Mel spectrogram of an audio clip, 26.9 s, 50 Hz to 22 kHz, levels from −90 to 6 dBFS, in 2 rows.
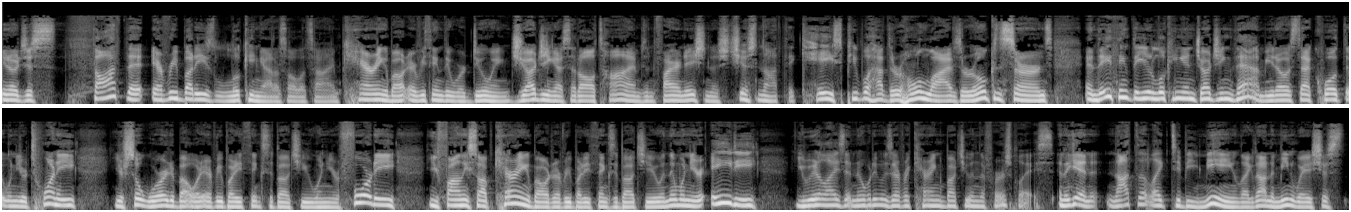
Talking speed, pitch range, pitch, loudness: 250 wpm, 150-185 Hz, 165 Hz, -14 LUFS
